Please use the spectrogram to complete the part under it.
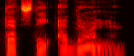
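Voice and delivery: usual speaking voice

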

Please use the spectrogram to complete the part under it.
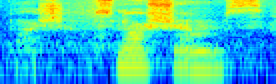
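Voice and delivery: breathy whispered aside; barely voiced, under her breath. Real, not acted. Muttering store name to herself.

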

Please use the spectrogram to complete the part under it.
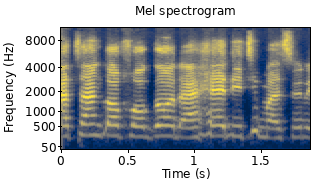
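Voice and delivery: ordinary delivery

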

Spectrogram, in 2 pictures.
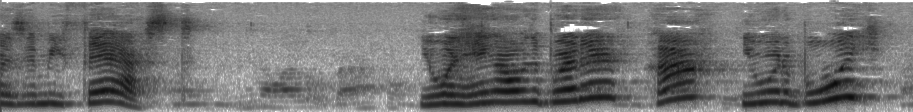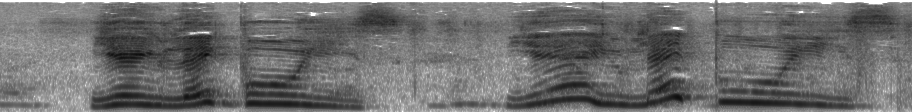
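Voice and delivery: high, loud sing-song pet voice. Real, not acted. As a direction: coo at the dog, drawing words out. Cooing at her dog.

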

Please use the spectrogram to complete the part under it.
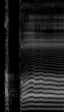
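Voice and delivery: الطامة with a long stretched aa, slow; elongated madd. Shown as a demonstration. Teacher models heavy obligatory madd. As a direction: hold the madd before the doubled م. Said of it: "الميم دي كان أصلها اتنين ميم،".

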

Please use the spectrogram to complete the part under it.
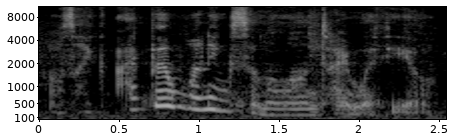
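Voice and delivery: soft hushed whisper. Real, not acted. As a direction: whisper it close and quiet. Whispering in the waiting room.

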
